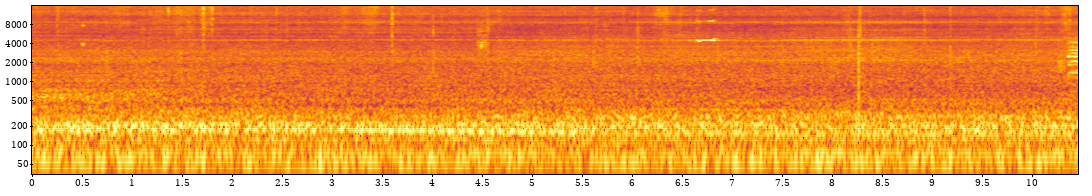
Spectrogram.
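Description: Airliner cabin noise while taxiing after landing: the engines run at low power, heard from inside the cabin as a steady low rumble with a constant hum.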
